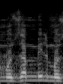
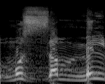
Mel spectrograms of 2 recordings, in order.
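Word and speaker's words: مزمّل: لوگ مزمل بولتے ہیں. اس کو مزمل پڑھیں گے کیونکہ تشدید ہے تو اس کو پڑھنے میں تھوڑا سا احتیاط کرنی ہوگی.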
